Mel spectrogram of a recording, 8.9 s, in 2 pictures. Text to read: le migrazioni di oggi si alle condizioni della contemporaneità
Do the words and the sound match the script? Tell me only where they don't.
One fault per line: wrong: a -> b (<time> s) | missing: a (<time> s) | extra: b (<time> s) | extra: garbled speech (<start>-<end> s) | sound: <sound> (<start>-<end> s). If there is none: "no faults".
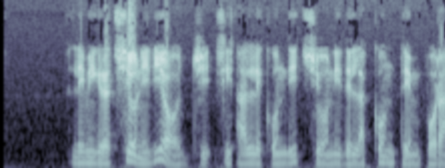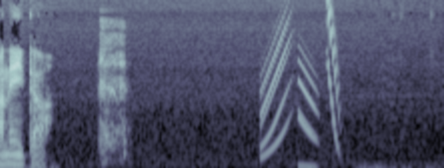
sound: cough (5.4-5.8 s)
sound: chirp (7.0-7.9 s)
